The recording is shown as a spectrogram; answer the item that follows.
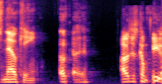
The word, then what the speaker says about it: gnocchi: Nikki, how would you really pronounce that one? Nochi? Nochi. Oh, Nochi. Stop. Fire. Stop. Noki? You said it like four times, and you still haven't said it right. It's Noki.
